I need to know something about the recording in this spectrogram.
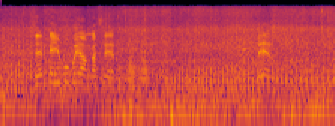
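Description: Loud, steady street traffic noise of running vehicle engines, with a steady engine hum setting in about two seconds in, under a few spoken words.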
